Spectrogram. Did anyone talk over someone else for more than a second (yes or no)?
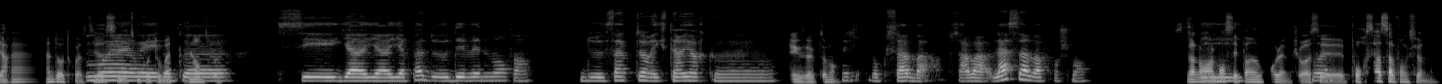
yes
